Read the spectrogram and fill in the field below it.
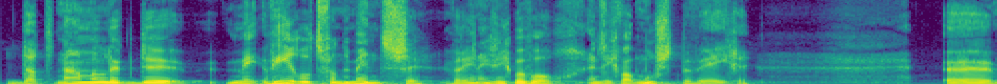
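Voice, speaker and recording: A man giving reflective documentary commentary, pausing to search for words. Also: medium pitch.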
